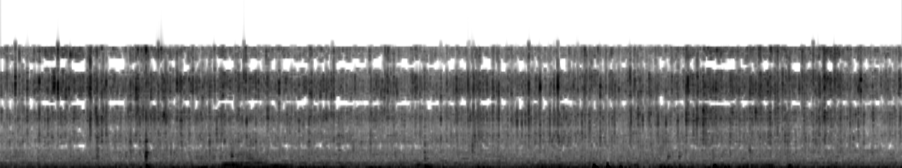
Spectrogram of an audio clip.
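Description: Vegetable fritters frying in shallow oil in a nonstick pan: steady sizzling as fresh batter is spooned in and spread with a spatula. One sharp knock about six seconds in.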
